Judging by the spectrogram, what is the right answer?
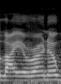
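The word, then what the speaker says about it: La Llorona: fangs and even claws in and number two Larona hailing from Hispanic folklore Liona which I'm pronouncing correctly now after you guys yelled at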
